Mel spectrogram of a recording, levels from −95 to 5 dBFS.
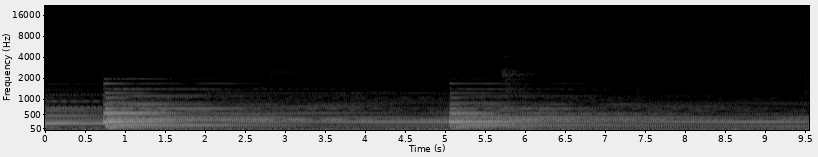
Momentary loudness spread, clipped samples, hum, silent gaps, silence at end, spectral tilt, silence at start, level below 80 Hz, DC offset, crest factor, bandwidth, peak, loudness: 14 LU; under 0.1%; none; none; 0 s; -10.5 dB/octave; 0 s; -68 dBFS; under 0.1%; 18 dB; 5.4 kHz; -34 dBFS; -52 LUFS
